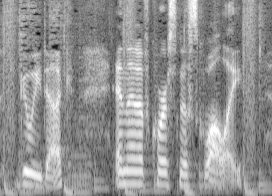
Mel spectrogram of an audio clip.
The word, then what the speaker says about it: geoduck: So that is not a bird, it's actually a bivalve that you would find buried in the beach, but it is gooey duck.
